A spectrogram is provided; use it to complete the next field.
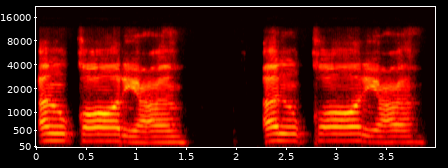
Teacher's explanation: وقف کی صورت میں تا کو ہاں میں چینج کر دینا ہے۔ جیسے یہ شیپ لکھی ہوئی ہے نا تا کے، اس کو ہم نے ہاں میں چینج کر دینا ہے، ٹھیک ہے۔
